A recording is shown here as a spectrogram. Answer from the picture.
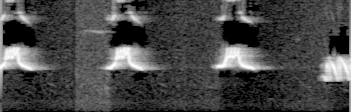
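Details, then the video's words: A reed bunting (Emberiza schoeniclus) sings a simple, high phrase: three short chirping notes about half a second apart, then a flatter, buzzier closing note, with no other sounds. "Reed Bunting Song! Reed Bunting Call! Sound! Voice - Escribano Palustre Canto - Emberiza Schoeniclus"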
